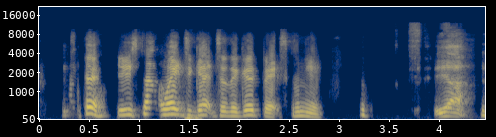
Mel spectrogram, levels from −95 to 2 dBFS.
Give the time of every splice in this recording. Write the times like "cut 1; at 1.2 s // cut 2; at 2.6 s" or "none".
none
